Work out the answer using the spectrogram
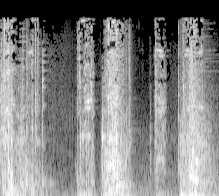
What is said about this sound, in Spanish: Abre la puerta de la cabaña.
